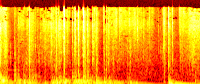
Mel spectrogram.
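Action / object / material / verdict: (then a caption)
scrape / woven wicker waste bin / wicker / none. A hand with long red nails scratches quickly across the weave of an empty, hollow grey wicker waste bin, giving a run of dry, brittle scrapes and clicks over a low hollow body resonance. Near the end the bin is tilted, and one sharp louder scrape stands out.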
